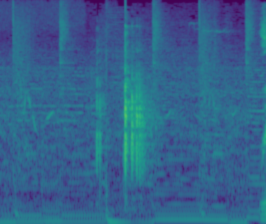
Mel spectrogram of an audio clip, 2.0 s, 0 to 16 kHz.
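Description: Background music, with a short cluster of sharp metallic clicks about a second in from a flathead screwdriver working the detented adjustment screw of an AR-15 adjustable gas block.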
